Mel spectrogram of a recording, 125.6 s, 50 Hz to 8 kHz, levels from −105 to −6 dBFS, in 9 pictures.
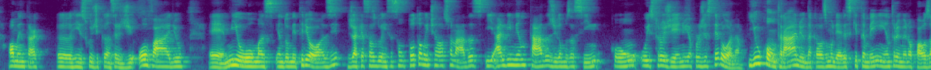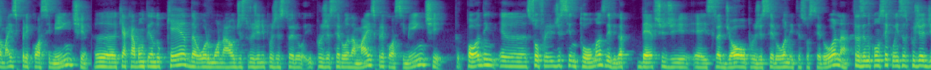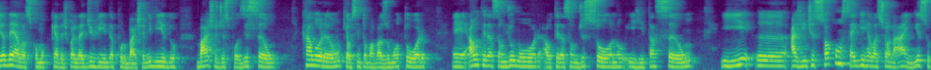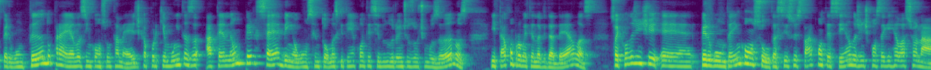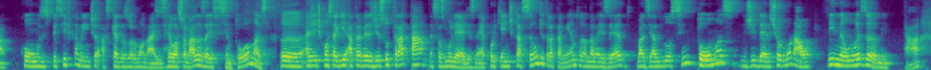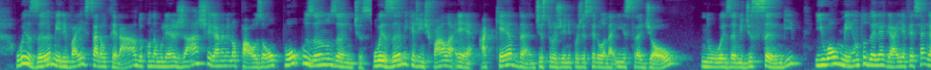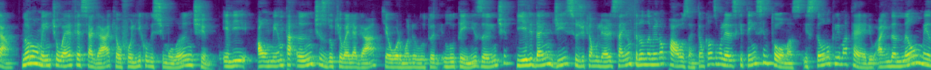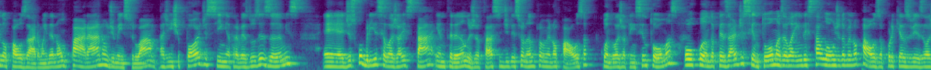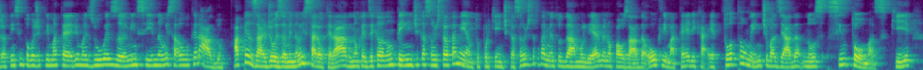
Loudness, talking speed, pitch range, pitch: -22 LUFS, 175 wpm, 145-185 Hz, 160 Hz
